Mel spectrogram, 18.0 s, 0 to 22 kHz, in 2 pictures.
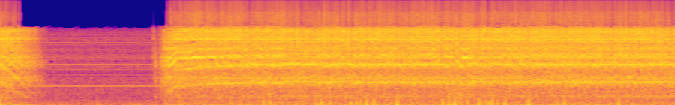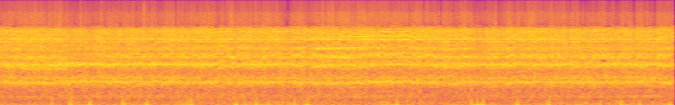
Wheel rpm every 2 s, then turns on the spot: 50, 160, 230, 230, 230, 230, 230, 230, 230.
none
